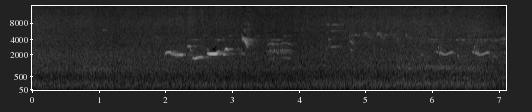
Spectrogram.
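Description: Small birds chirping over steady outdoor background noise: a quick cluster of short calls about two seconds in, the loudest sound here, and two more short chirps near the end.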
